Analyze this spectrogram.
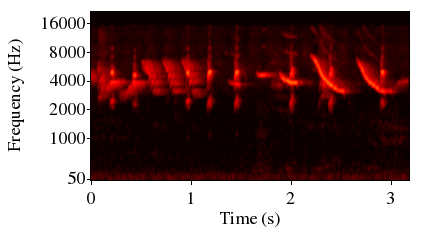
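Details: Rufous-collared sparrow singing in the wild amid a hissy background: rapid high twittering notes leading into two long whistles that sweep downward.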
